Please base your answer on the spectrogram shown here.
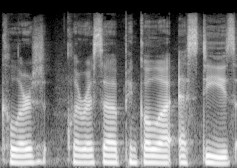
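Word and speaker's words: Clarissa Pinkola Estés: This is another tool from the great Clarissa Pinkola Estes.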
